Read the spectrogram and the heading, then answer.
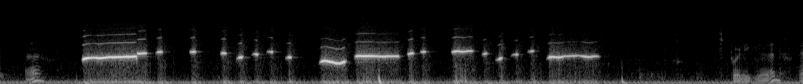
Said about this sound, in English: This is a little robin that we had in Mary Poppins. And this little bird sang a duet with Julie Andrews. Maybe we can get a little response from it.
